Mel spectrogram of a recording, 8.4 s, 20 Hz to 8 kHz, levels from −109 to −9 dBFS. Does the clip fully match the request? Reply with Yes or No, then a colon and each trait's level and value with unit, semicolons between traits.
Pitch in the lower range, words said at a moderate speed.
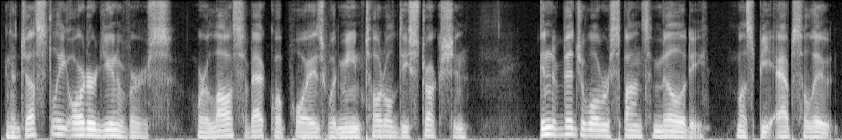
No: low, 110 Hz; slow, 130 wpm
